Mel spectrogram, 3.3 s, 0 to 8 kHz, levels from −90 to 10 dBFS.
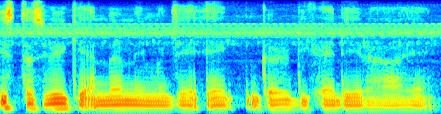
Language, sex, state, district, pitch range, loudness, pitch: Hindi, male, Arunachal Pradesh, Lower Dibang Valley, 80-85 Hz, -17 LUFS, 80 Hz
